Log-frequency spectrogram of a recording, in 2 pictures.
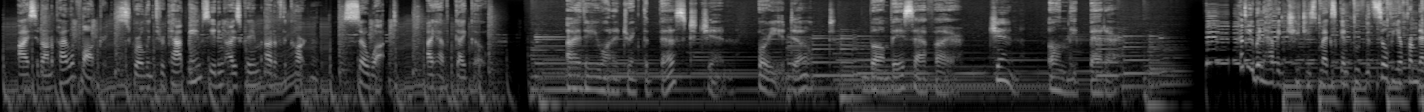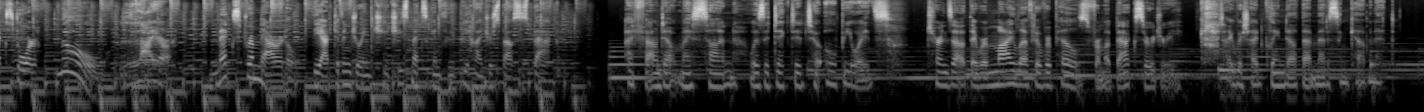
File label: commercial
